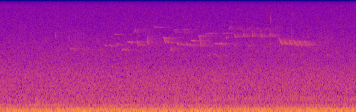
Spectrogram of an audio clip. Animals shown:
Winter Wren (Troglodytes hiemalis)

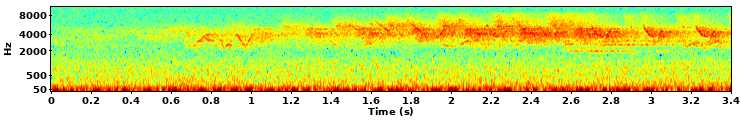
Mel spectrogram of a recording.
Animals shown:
Ovenbird (Seiurus aurocapilla), American Robin (Turdus migratorius)

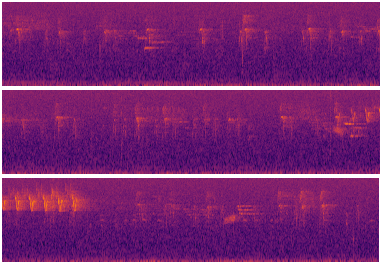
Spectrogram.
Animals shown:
Hermit Thrush (Catharus guttatus), Ovenbird (Seiurus aurocapilla), White-breasted Nuthatch (Sitta carolinensis), American Robin (Turdus migratorius)

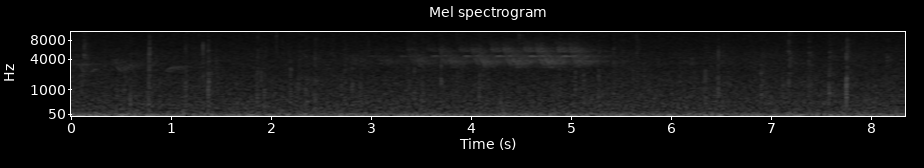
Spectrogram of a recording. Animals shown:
Scarlet Tanager (Piranga olivacea), Ovenbird (Seiurus aurocapilla)

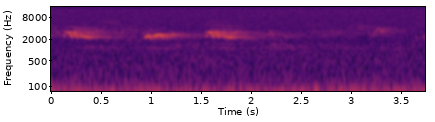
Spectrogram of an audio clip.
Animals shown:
Red-eyed Vireo (Vireo olivaceus), Blue Jay (Cyanocitta cristata), American Robin (Turdus migratorius)

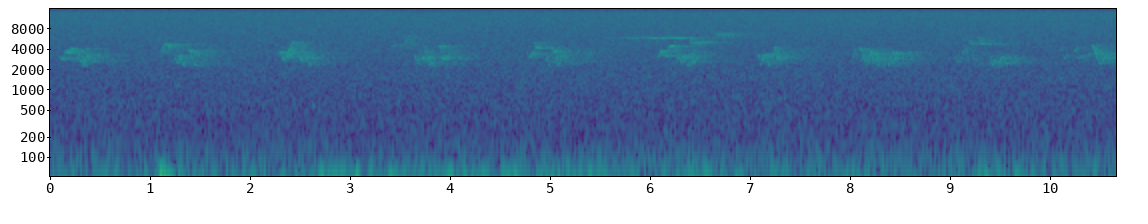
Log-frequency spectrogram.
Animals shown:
Black-throated Green Warbler (Setophaga virens), Red-eyed Vireo (Vireo olivaceus)

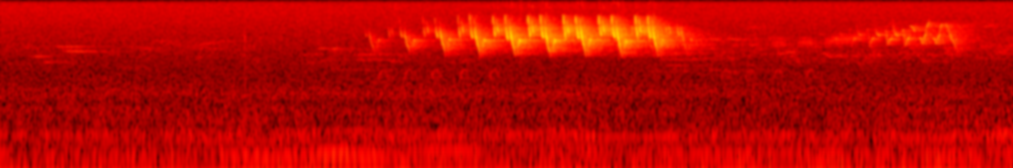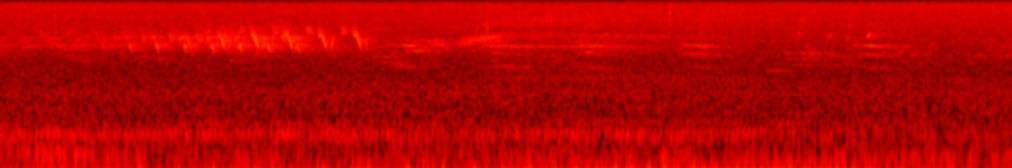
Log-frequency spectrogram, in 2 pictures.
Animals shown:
American Crow (Corvus brachyrhynchos), Black-throated Green Warbler (Setophaga virens), Ovenbird (Seiurus aurocapilla), Blue Jay (Cyanocitta cristata), Chestnut-sided Warbler (Setophaga pensylvanica), Wood Thrush (Hylocichla mustelina), Downy Woodpecker (Dryobates pubescens), Black-throated Blue Warbler (Setophaga caerulescens)

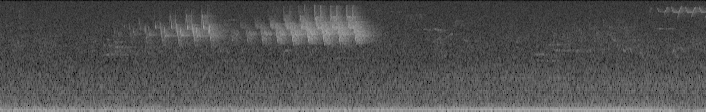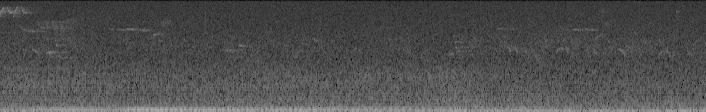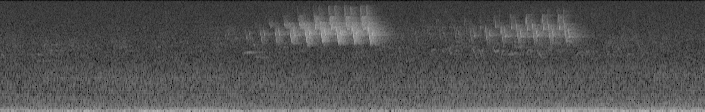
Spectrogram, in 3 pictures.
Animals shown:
Black-throated Green Warbler (Setophaga virens), Rose-breasted Grosbeak (Pheucticus ludovicianus), Black-and-white Warbler (Mniotilta varia), Black-throated Blue Warbler (Setophaga caerulescens), Ovenbird (Seiurus aurocapilla), Wood Thrush (Hylocichla mustelina)

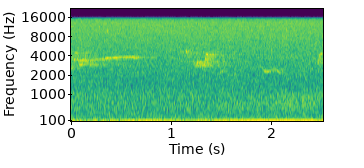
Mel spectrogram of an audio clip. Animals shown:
Eastern Wood-Pewee (Contopus virens), Red-eyed Vireo (Vireo olivaceus), Rose-breasted Grosbeak (Pheucticus ludovicianus)

